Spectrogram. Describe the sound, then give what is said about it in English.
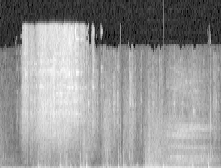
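Rapid, frantic running footsteps pound across a hard floor, echoing through a huge hall of a lair, loud, with a brief pause before the hurried steps resume. “The adorable pitter-patter of frantic footsteps rushing through the gargantuan hall of my lair.”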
